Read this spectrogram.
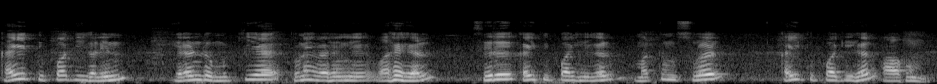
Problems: background sounds at intervals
